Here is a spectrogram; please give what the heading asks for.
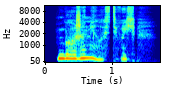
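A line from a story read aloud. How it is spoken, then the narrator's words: Chilled whisper. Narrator (Russian): прошептала я, ощущая внутри совсем другой холод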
